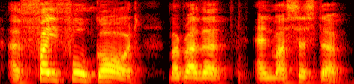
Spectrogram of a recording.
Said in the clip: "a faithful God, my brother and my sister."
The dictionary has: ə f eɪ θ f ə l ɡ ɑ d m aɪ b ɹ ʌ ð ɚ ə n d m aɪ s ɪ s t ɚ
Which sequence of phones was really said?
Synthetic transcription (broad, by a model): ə f eɪ θ f ə l ɡ ɑ d m aɪ b ɹ ʌ ð ɚ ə n m aɪ s ɪ s t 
